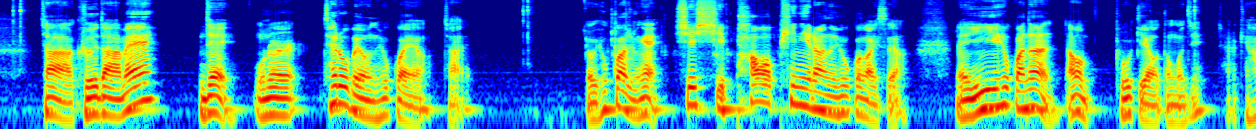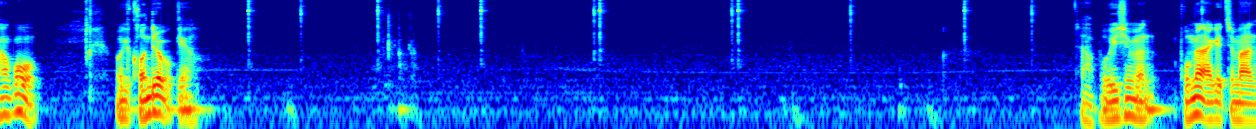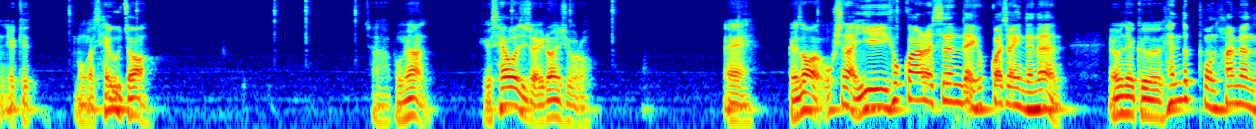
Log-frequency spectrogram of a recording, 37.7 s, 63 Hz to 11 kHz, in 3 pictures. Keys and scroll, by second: 6.3 ctrl+space, 6.7-8.2 typing, 16.7 ctrl+z, 30.7 ctrl+2, 32.7 Escape.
